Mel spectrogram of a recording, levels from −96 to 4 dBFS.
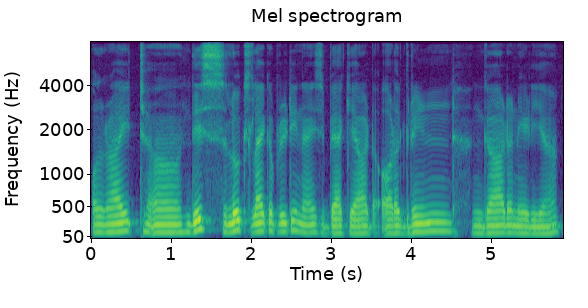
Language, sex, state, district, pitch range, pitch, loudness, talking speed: English, male, Sikkim, Gangtok, 105-130 Hz, 115 Hz, -18 LUFS, 140 wpm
